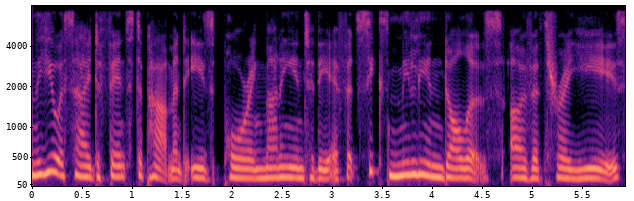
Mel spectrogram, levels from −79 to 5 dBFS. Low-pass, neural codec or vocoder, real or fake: 7.2 kHz; codec, 16 kHz, 8 kbps, FunCodec, trained on Chinese and English, 25 frames a second; fake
